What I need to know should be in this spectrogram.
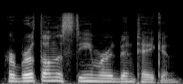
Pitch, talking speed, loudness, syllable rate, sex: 135 Hz, 260 wpm, -18 LUFS, 6.1 syllables/s, male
